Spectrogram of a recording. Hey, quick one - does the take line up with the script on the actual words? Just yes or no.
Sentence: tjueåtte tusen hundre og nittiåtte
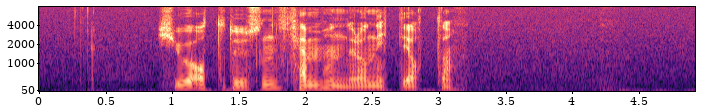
no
